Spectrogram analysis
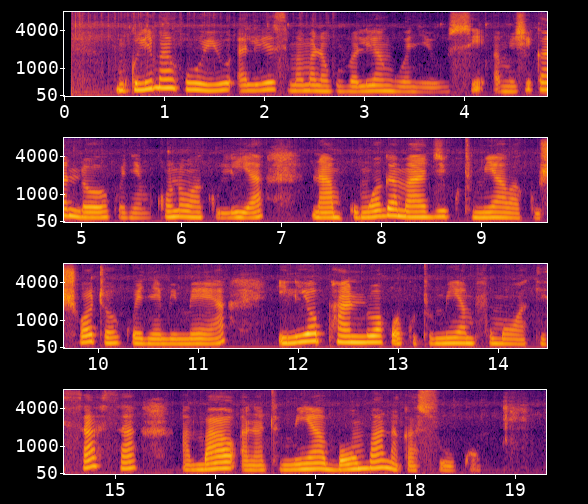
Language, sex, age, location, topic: Swahili, female, 25-35, Nairobi, agriculture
